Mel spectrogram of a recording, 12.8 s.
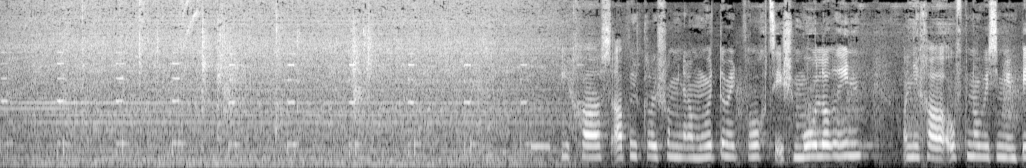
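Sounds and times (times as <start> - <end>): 
hospital infusion pump beeping: 0.0 - 7.6
constant noisy hum: 0.0 - 12.8
speech: 7.2 - 12.8.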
